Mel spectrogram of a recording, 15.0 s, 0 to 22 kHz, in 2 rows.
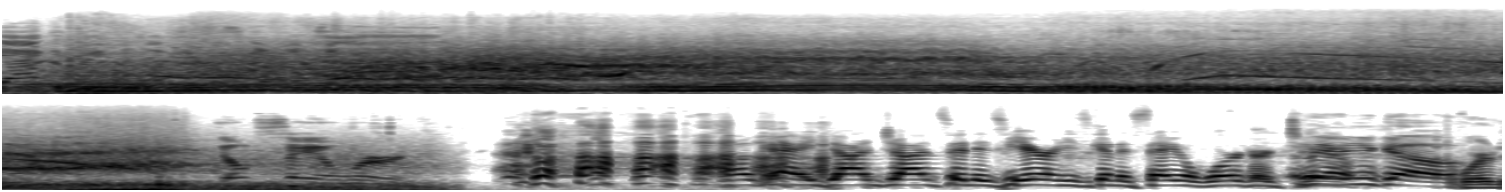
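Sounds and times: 
tires squealing and skidding in a car chase: 0:00.0 - 0:09.7
car engines roaring and revving in a car chase: 0:00.0 - 0:09.8
dense continuous traffic noise: 0:00.0 - 0:09.9
laughter: 0:10.0 - 0:11.9
speech: 0:11.8 - 0:14.9.

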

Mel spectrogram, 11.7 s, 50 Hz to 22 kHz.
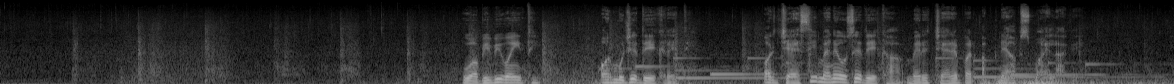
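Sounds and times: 
heavy rain pouring: 0:00.0 - 0:11.7
speech: 0:04.6 - 0:07.0, 0:07.6 - 0:11.0.

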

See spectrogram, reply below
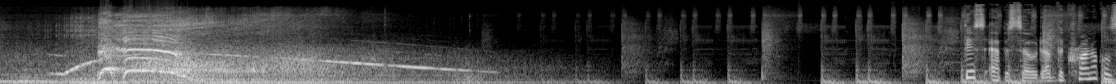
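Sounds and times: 
engine rumble: 0:00.0 - 0:06.1
siren whooping and wailing: 0:00.4 - 0:05.7
speech: 0:09.7 - 0:11.1.

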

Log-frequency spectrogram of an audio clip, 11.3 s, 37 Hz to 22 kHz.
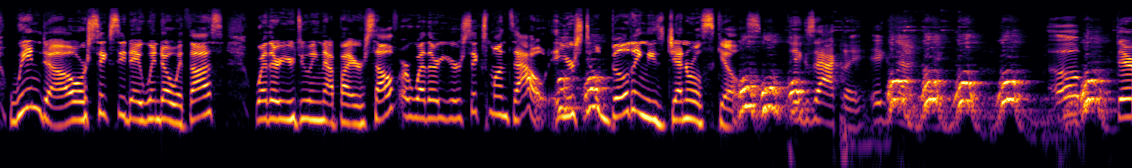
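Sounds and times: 
speech: 0:00.0 - 0:11.3
dog barking: 0:05.6 - 0:06.2, 0:07.4 - 0:08.2, 0:08.9 - 0:11.3.

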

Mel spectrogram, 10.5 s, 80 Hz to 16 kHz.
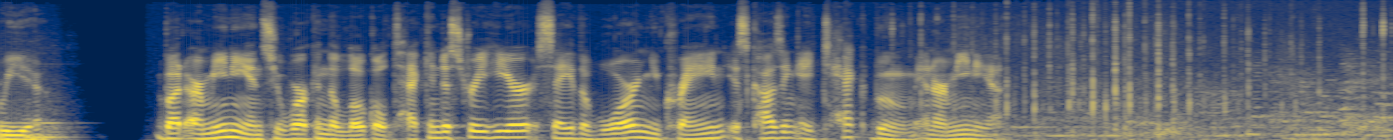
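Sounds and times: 
speech: 0:00.0 - 0:00.5, 0:01.2 - 0:07.8
typing on computer keyboards: 0:06.6 - 0:10.4
faint murmur of voices in a room: 0:07.3 - 0:10.4.

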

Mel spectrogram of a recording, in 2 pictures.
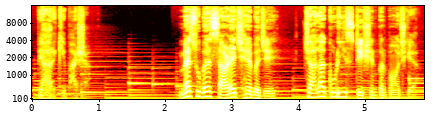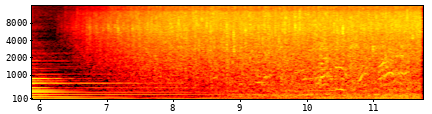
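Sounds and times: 
speech: 0:00.1 - 0:01.0, 0:02.2 - 0:06.0
heavy rain falling: 0:06.7 - 0:11.7.

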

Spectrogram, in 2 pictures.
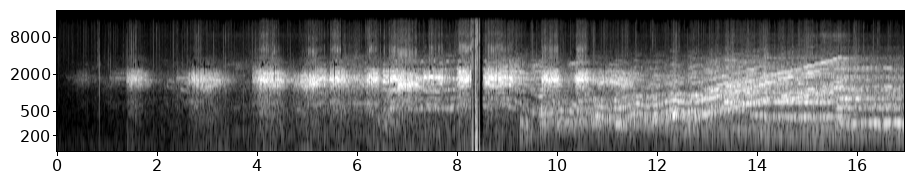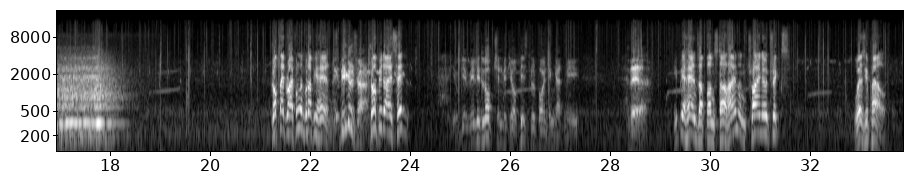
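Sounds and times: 
flock of birds released into the air cawing: 0:00.1 - 0:33.8
rising tonal sound: 0:09.3 - 0:19.0
speech: 0:21.6 - 0:24.0, 0:25.2 - 0:27.5, 0:28.4 - 0:31.5, 0:32.9 - 0:33.6.

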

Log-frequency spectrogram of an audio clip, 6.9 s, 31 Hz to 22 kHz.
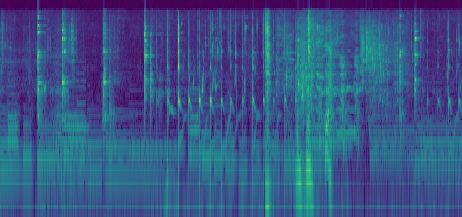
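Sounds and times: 
light glassy clinks: 0:00.6 - 0:02.6, 0:06.0 - 0:06.9
vodka glugging out of a frosted glass bottle: 0:02.2 - 0:04.7, 0:05.4 - 0:06.9
laughter: 0:04.0 - 0:05.5.

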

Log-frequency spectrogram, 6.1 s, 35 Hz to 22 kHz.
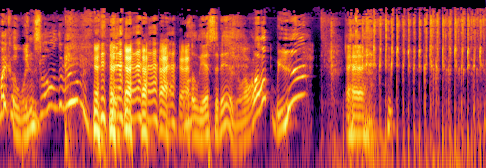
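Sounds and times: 
speech: 0:00.2 - 0:05.1
laughter: 0:01.1 - 0:02.5
man's voice imitating microphone hum and buzz: 0:04.4 - 0:06.0.

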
